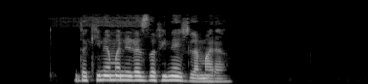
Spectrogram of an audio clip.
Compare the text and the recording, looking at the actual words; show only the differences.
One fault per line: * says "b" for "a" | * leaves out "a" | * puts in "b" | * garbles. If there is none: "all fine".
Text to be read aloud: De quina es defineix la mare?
* puts in "manera"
